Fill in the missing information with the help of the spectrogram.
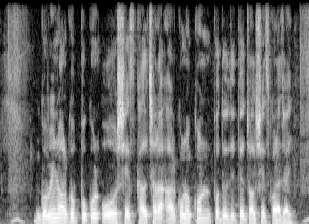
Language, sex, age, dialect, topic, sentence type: Bengali, male, 25-30, Northern/Varendri, agriculture, question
